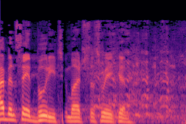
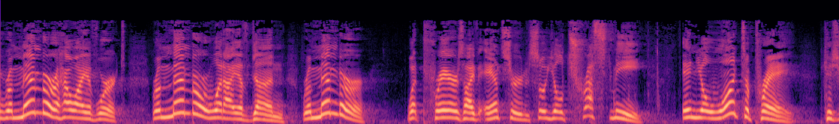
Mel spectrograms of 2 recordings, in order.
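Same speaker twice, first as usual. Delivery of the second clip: loud, ringing preacher voice speaking as God; preaching at full force; 6 semitones higher, 6 dB louder than usual. Acted. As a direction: proclaim it to the whole church. Preacher voicing God's words.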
